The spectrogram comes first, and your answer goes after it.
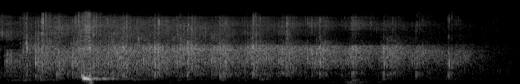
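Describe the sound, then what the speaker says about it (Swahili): A church congregation claps together in a sustained ripple of applause, with a faint voice or cheer briefly rising near the start and the clapping tapering off toward the end. "mpigie Yesu makofi"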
